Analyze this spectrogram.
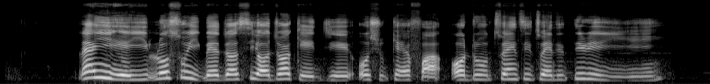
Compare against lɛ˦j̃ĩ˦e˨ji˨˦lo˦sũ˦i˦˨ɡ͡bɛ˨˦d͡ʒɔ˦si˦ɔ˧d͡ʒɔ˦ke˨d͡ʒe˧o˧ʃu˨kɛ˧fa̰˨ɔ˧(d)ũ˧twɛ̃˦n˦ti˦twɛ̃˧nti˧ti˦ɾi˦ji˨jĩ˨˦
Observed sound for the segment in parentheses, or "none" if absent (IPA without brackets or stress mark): d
